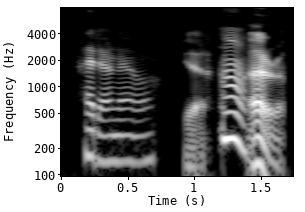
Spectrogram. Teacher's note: The vowel in don't kind of fades, the T often vanishes before the K sound. It's just faster, smoother.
